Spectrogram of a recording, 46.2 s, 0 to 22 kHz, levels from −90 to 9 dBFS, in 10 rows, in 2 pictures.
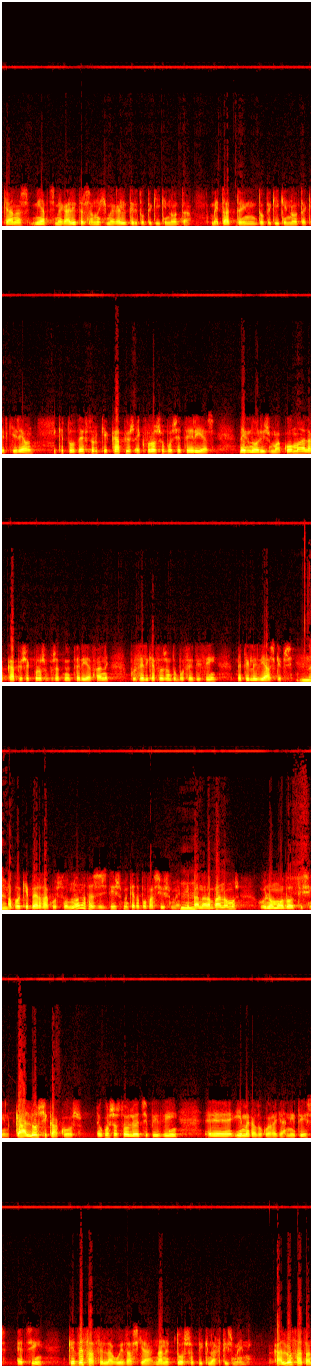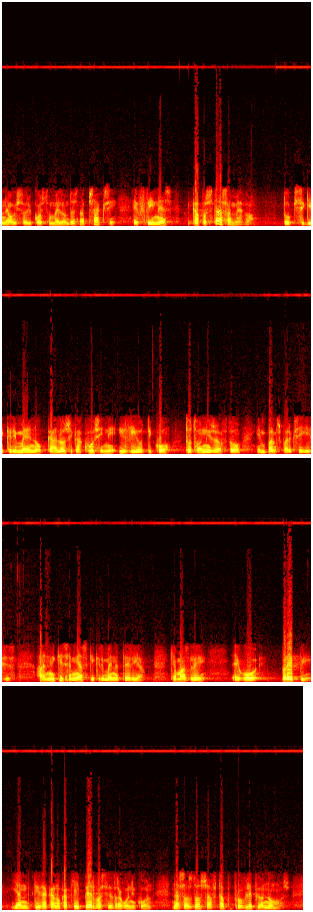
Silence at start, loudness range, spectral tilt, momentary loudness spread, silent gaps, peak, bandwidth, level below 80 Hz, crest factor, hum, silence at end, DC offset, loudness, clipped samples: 0.05 s; 4 LU; -7 dB/octave; 10 LU; none; 0 dBFS; 16.5 kHz; -60 dBFS; 16 dB; none; 0.25 s; under 0.1%; -16 LUFS; under 0.1%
